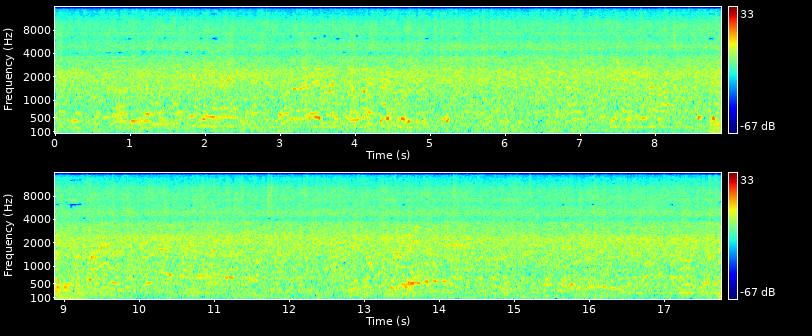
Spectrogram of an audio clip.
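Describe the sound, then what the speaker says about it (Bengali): Heavy rain pouring at a village bazaar on an island upazila, a dense, constant roar of falling water that stays steady and loud throughout. "এক মুহূর্তের জন্য কিন্তু থেমে নেই বৃষ্টি"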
